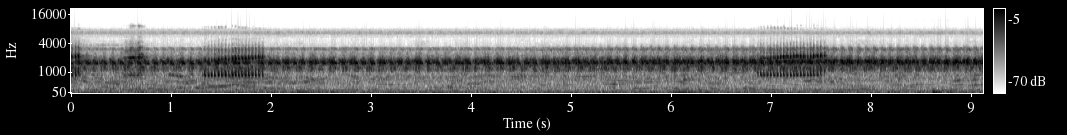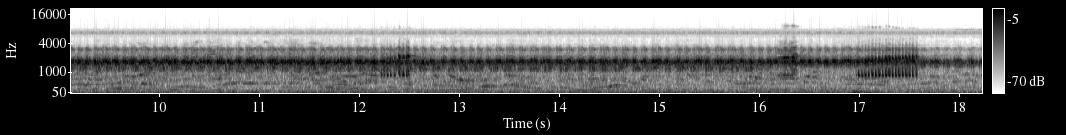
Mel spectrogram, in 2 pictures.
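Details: Frog heard against a continuous high-pitched chorus, giving short, louder croaks in clusters about every five seconds, some paired as quick double notes with a slight upward inflection.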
